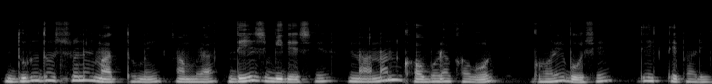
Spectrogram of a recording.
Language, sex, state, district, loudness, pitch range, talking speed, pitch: Bengali, male, West Bengal, Jalpaiguri, -28 LUFS, 125-155 Hz, 100 wpm, 135 Hz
